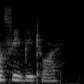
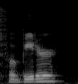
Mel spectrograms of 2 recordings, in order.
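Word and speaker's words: Phobetor: I think the most common pronunciation or the most correct is Phobitor. But that's not how I pronounced it in this episode.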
